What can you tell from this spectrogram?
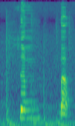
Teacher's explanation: bunyi b akan berubah menjadi p apabila menduduki posisi koda atau akhir suku kata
